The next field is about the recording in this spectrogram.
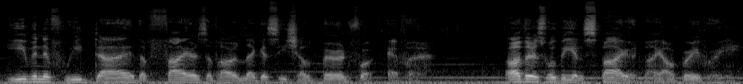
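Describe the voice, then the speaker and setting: A very low male voice for a grave warrior leader in a fantasy game. He speaks in measured, solemn, rousing phrases, weary yet hopeful. Faint ambient noise sits behind him. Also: darkish tone. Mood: resolute. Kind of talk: video game voice acting, dramatic fantasy dialogue.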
